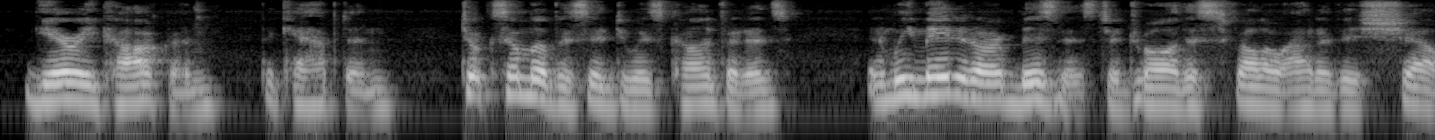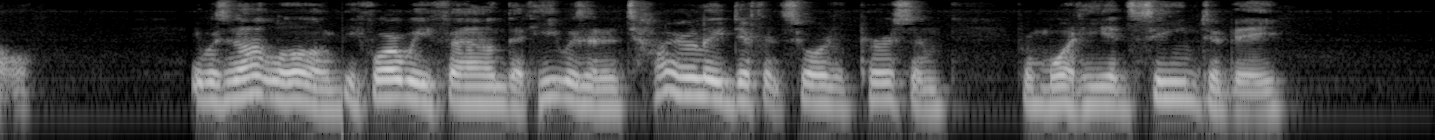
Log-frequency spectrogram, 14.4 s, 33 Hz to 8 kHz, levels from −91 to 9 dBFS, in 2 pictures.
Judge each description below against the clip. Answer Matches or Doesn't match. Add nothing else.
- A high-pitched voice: Doesn't match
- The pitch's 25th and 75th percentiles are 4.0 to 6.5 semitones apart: Matches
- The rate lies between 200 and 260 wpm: Matches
